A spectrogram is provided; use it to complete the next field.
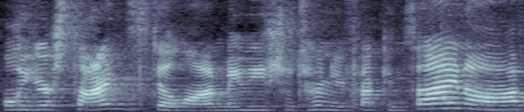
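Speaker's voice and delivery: snarled, hostile, snarling rant. Retelling a drive-through customer's complaint: imitating a snarling customer.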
